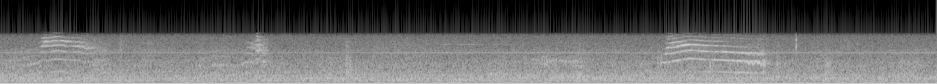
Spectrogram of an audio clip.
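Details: Domestic cat meowing several times at uneven intervals, each call rising then falling, with longer cries near the start and end, against a constant low hum.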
